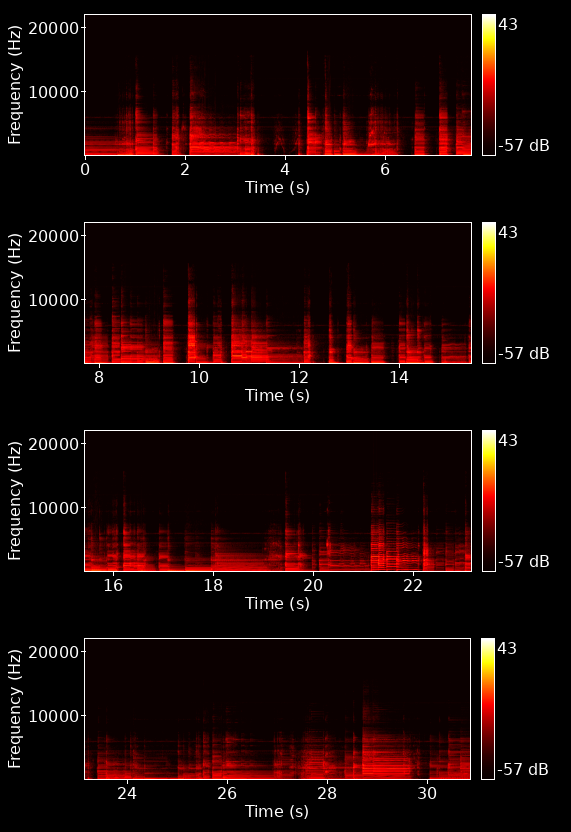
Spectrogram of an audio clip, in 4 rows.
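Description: A modded Squier Classic Vibe '60s Stratocaster electric guitar playing single-note lead phrases mixed with chords. Some held notes waver with vibrato, and there are short breaks in the playing about 4 and 6 seconds in.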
